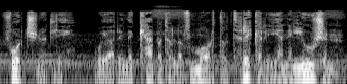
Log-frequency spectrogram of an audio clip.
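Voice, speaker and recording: An actor playing an ancient, cultured vampire monster in a video game, speaking with theatrical menace, formal archaic phrasing and a breathy, whispering rasp. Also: male voice, rumbling low, animated, fairly quick, noisy background, exaggerated voice. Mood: grandly courteous.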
